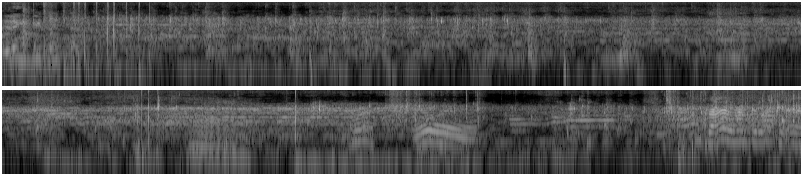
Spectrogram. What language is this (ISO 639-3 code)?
tur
